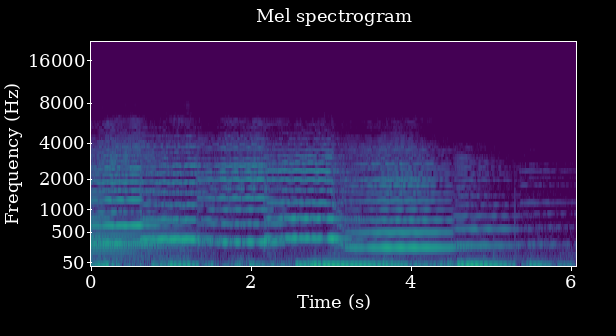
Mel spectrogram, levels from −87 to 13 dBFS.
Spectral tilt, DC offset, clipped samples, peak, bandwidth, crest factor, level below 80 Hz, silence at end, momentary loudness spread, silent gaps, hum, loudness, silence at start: -5.5 dB/octave; under 0.1%; under 0.1%; -22 dBFS; 6.6 kHz; 16 dB; -52 dBFS; 0 s; 14 LU; none; none; -39 LUFS; 0 s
